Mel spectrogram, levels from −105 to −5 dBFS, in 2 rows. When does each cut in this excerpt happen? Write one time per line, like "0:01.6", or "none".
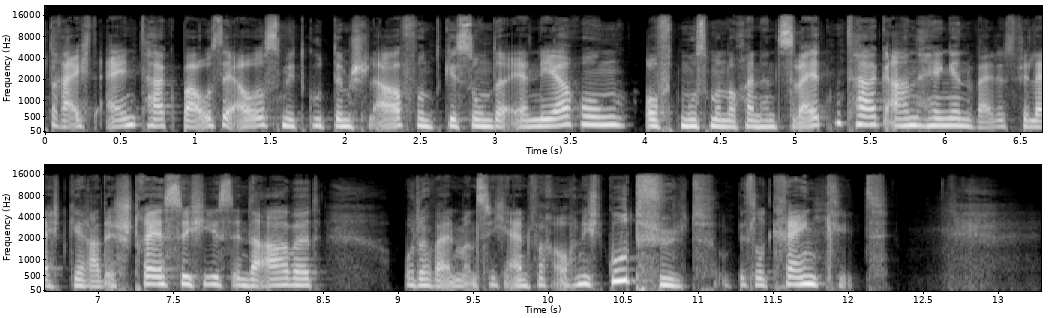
none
